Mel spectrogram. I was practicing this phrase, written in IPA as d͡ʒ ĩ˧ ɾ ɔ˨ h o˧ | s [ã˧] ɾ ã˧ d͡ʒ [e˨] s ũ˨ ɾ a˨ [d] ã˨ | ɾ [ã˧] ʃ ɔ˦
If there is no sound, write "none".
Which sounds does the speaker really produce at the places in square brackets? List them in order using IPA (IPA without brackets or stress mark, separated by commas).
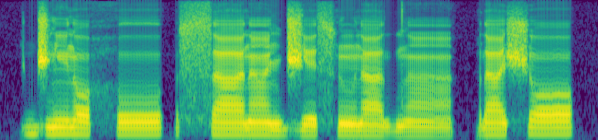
a˧, e˨, d, a˧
